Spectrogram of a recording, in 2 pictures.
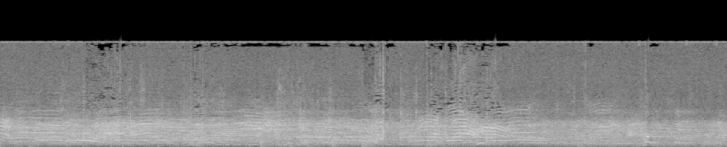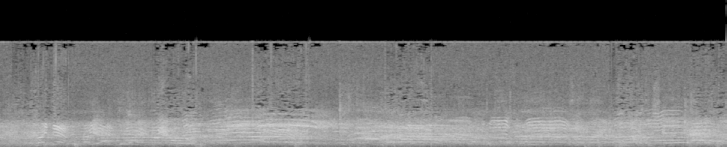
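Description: Boxing gloves thud against a body in quick punches.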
